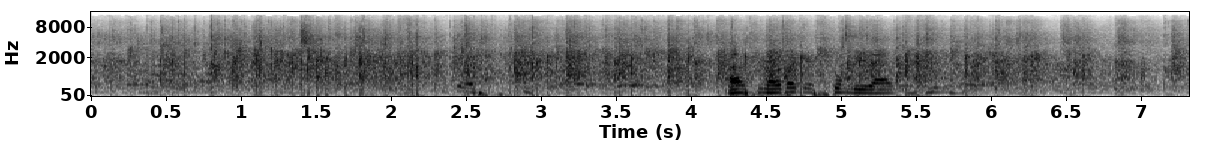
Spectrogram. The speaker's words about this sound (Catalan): Exacte, fort aplaudiment, fort aplaudiment.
